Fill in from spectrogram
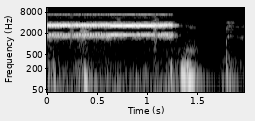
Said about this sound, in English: Oh, my God. There goes that fax machine again.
